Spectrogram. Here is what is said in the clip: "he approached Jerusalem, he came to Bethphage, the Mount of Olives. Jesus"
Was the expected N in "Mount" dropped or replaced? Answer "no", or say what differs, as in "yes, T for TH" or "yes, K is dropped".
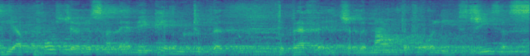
no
